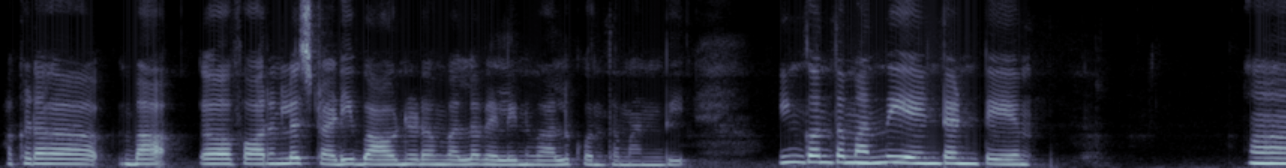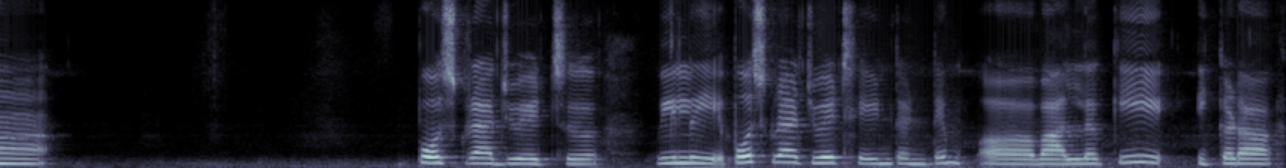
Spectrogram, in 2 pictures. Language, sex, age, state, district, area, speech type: Telugu, female, 18-30, Andhra Pradesh, Guntur, urban, spontaneous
